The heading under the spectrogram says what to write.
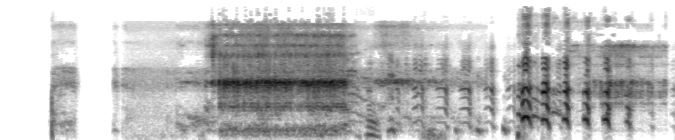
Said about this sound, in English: It's quiet snoring, which is... That's quiet snoring. Then it's got medium level snoring. And then it's got epic snoring.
